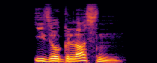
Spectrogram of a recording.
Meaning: plural of Isoglosse
- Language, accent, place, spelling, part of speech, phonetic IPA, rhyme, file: German, Germany, Berlin, Isoglossen, noun, [izoˈɡlɔsn̩], -ɔsn̩, De-Isoglossen.ogg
